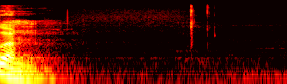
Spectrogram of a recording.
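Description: A man's voice drawing out the last word of a phrase with a falling pitch, then a pause of near silence broken by one faint click about a second and a half in.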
